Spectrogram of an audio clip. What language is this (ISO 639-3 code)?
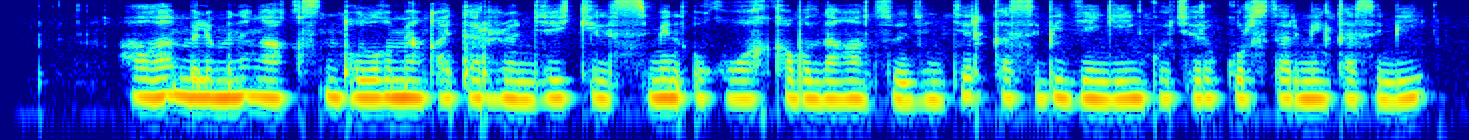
kaz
